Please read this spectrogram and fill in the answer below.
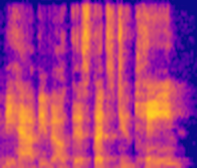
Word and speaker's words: Duquesne: The next game is, I believe, not for today, but Prez, how do you pronounce the opponent of Dayton? What is it? Dayton over Duquesne.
